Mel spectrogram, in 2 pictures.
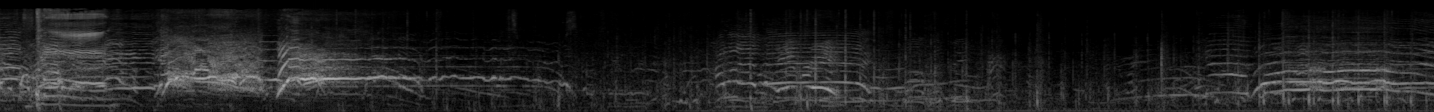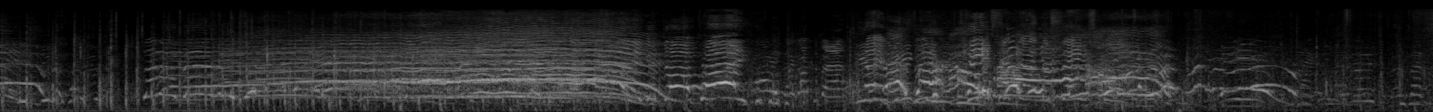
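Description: A crowd of young women cheers and shouts with excitement outdoors.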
